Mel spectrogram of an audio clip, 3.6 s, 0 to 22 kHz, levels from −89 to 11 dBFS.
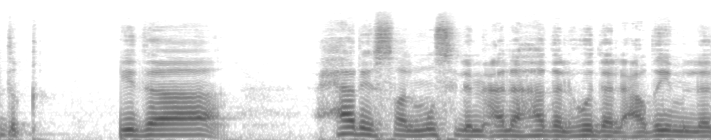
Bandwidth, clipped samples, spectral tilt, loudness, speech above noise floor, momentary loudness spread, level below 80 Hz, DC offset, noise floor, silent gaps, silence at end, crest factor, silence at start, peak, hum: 14.5 kHz; under 0.1%; -6 dB/octave; -30 LUFS; 27 dB; 8 LU; -60 dBFS; under 0.1%; -56 dBFS; none; 0 s; 16 dB; 0 s; -16 dBFS; none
